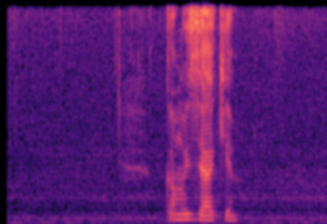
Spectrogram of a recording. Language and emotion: Russian, neutral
